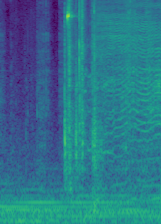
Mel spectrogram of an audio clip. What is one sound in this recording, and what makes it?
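A door latch clicks as a door is opened.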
